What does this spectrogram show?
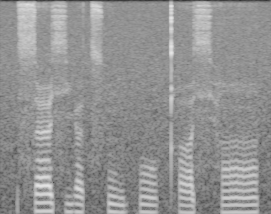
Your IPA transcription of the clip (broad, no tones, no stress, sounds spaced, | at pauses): s æ sʲ j ɐ t͡sʰ ũ ɡ k ɔ̃ qʰ a sʲ h ã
